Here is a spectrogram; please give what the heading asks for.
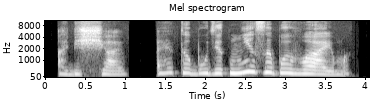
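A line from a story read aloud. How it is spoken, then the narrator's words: Languid whisper. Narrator (Russian): Томно прошептала я Элмеру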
